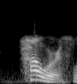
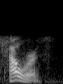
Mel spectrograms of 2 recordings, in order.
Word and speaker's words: Howarth: Howarth, like Howard with TH on the end.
